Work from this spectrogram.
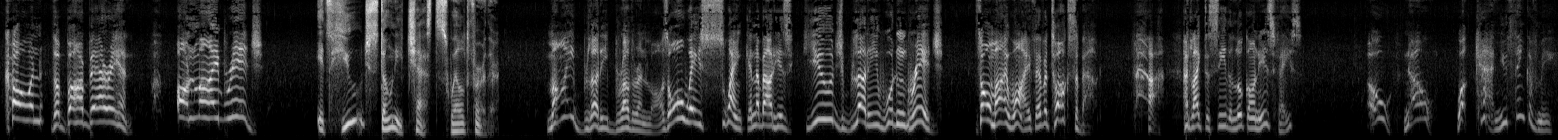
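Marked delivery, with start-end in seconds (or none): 0.1-4.0 high, starstruck exclaiming; thrilled troll. A narrator's reading. Troll marvelling at its famous visitor, thrilled. 8.2-23.3 high-pitched excited troll chatter; chatty, starstruck troll. A narrator's reading. Troll bragging about Cohen's visit, high and excited. Troll figure speaks in story.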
